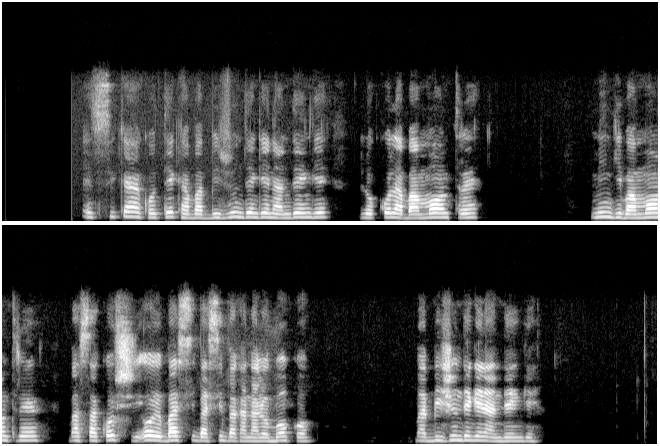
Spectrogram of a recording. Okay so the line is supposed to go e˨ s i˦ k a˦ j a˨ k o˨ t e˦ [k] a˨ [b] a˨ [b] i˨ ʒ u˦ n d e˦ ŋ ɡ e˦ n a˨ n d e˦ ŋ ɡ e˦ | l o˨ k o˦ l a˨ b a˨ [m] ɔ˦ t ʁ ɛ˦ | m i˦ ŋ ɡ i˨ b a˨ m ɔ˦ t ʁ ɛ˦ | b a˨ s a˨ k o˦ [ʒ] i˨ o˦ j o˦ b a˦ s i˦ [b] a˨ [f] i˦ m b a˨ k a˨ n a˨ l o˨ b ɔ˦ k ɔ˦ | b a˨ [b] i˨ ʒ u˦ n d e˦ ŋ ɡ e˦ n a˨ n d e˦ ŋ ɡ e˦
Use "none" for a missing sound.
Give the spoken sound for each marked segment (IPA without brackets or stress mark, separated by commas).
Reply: k, b, b, m, ʃ, b, s, b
